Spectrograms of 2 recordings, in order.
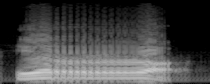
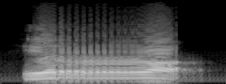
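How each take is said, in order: The two takes are said the same way.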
